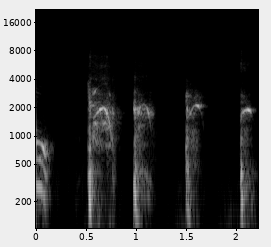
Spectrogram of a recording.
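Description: A woman coughing three times in quick succession, short coughs about half a second apart.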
